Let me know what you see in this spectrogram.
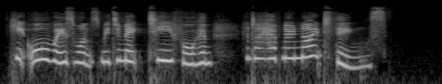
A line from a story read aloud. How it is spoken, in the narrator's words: sobbed out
